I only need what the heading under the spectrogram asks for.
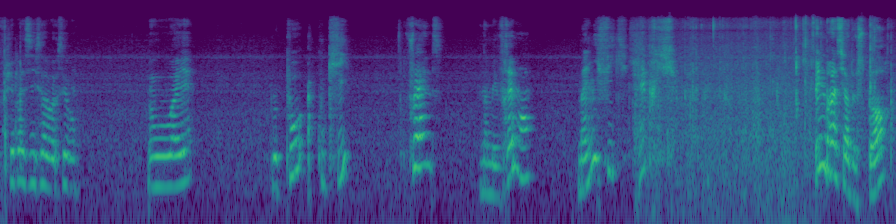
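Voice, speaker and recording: A woman's voice: a little high, lively intonation, unhurried, pauses often, bright, forceful tone, far from the mic, slight background noise. Chatty woman in a haul vlog. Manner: chatty, rambling, many fillers. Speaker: vlogger.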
